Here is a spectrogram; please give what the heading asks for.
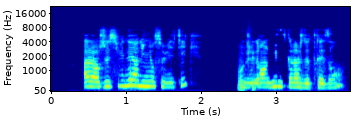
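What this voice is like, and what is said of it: Slight foreign accent. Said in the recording (French): “un léger accent”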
